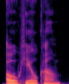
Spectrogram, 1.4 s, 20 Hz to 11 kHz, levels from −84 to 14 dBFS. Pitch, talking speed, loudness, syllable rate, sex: 165 Hz, 130 wpm, -16 LUFS, 3.0 syllables/s, female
